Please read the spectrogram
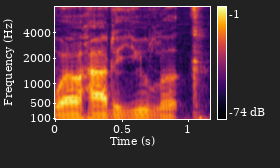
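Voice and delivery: ordinary talk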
